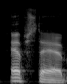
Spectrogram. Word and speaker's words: fstab: we need to configure uh f-stab or fstab however you want to pronounce it okay and then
